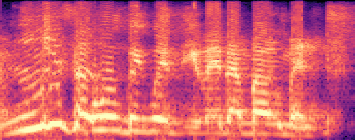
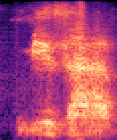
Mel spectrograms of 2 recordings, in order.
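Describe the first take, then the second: First: It is said at normal volume. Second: It is said quietly, almost hushed.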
